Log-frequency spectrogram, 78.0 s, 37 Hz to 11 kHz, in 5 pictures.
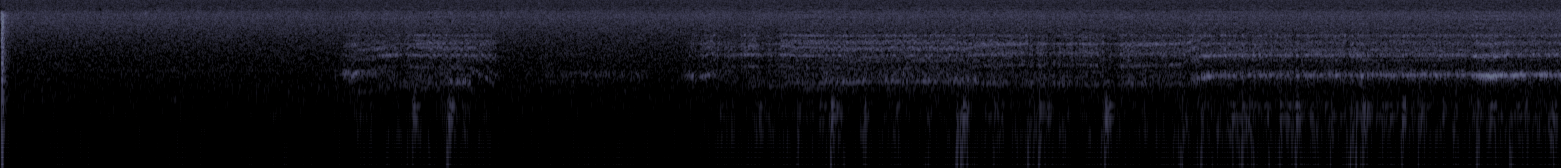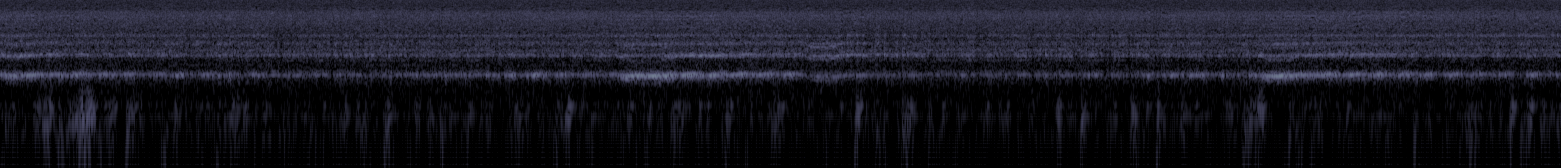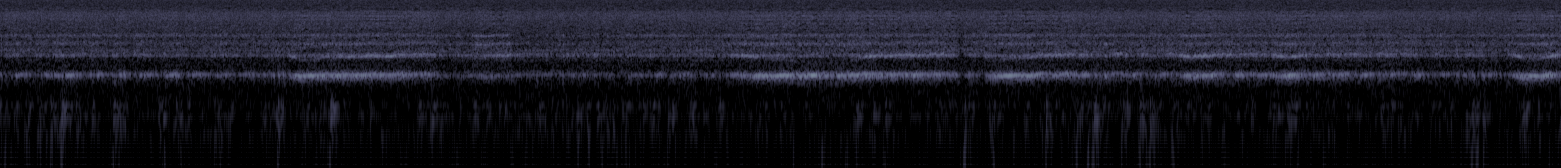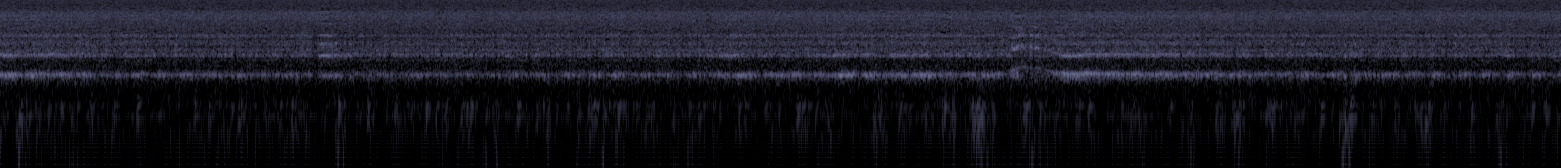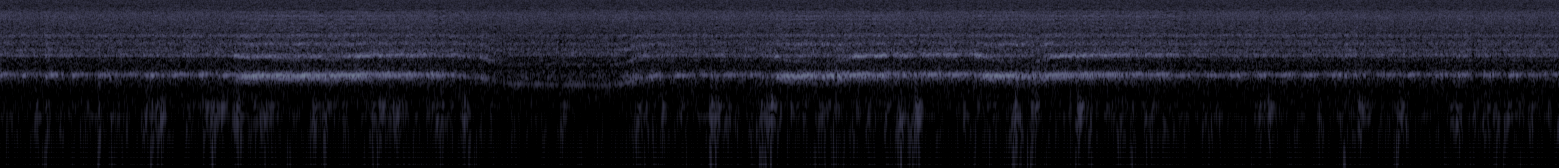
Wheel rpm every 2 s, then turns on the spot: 0, 40, 70, 90, 160, 170, 220, 230, 240, 230, 230, 220, 230, 230, 230, 230, 230, 230, 230, 220, 230, 230, 230, 230, 230, 230, 230, 230, 240, 240, 230, 230, 220, 200, 200, 220, 220, 230, 240.
4-6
